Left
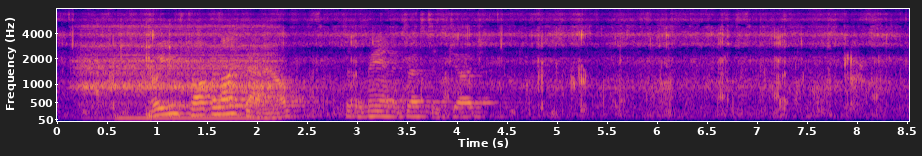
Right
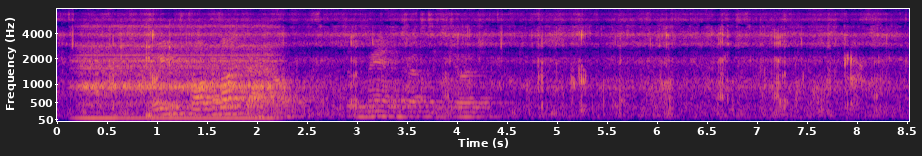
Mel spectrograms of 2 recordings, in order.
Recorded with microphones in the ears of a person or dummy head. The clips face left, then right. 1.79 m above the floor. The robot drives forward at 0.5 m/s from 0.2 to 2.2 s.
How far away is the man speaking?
About 1.6 m.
